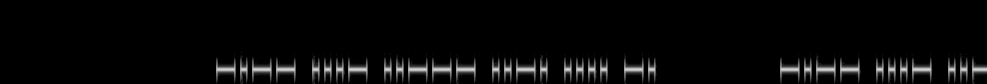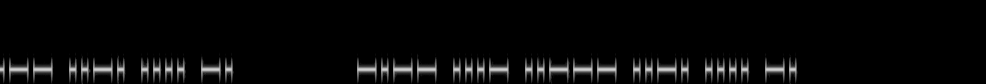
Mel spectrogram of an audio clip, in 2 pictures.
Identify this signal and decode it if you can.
Morse code, heard as a keyed tone, about 20 wpm, 700 Hz. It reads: YV2FHN YV2FHN YV2FHN
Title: DXCC-100 Call Signs - 6 Characters - Repeated 3x - 20wpm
